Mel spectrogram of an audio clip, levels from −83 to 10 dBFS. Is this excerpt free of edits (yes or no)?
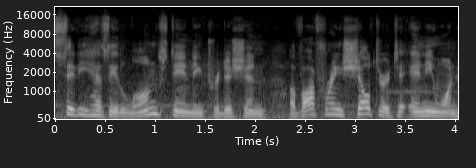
yes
